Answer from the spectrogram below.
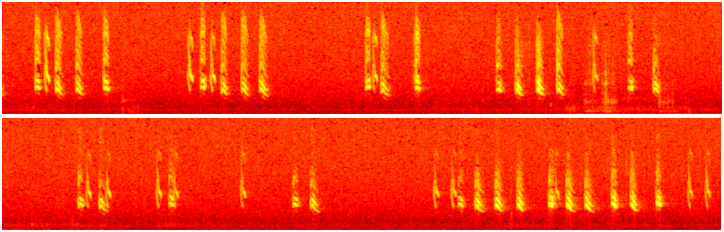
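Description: Adult birds at a camp give repeated bursts of high, sharp chip notes, clustered in quick rhythmic series with short gaps between, over a faint low background hum. No one speaks.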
